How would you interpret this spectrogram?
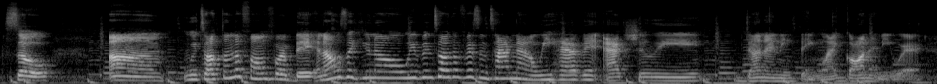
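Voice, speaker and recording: A young woman vlogger telling a dating story to her viewers in a casual, chatty way, speaking softly without projecting. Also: medium pitch, normal speed, faint music behind. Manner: soft, doesn't project, monotone by her own account; chatty and animated, addresses viewers as y'all.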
